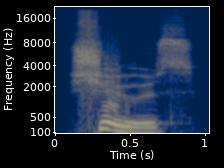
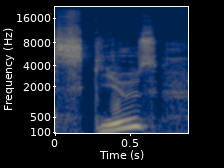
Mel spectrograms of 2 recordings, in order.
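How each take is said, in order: First: The word begins with an sh sound. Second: The word begins with an sk sound. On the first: The speaker calls it right. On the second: The speaker calls it wrong.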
